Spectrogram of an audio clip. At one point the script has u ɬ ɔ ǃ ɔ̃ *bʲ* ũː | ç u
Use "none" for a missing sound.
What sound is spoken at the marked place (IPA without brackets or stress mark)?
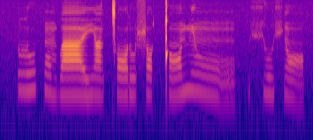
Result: mʲ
